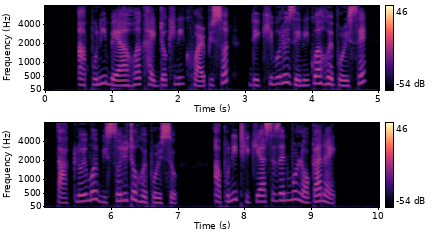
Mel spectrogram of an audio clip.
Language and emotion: Assamese, fearful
